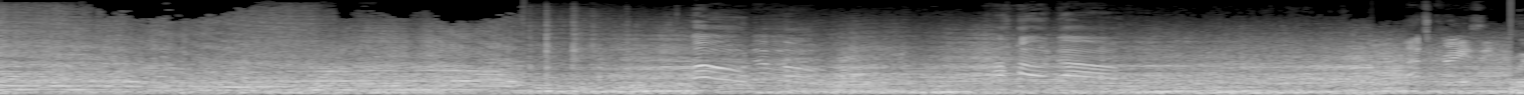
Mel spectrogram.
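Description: Dirt race cars roar through hot laps at a World of Outlaws dirt track race, engines droning loudly and continuously with passing revs, while a voice talks over the din.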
